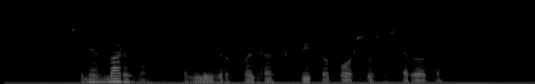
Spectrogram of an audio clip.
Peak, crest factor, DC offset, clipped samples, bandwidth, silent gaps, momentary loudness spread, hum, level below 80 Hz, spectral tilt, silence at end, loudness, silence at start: -30 dBFS; 22 dB; under 0.1%; under 0.1%; 11 kHz; none; 19 LU; 60 Hz at -60 dBFS; -60 dBFS; -7.5 dB/octave; 0 s; -51 LUFS; 0.05 s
